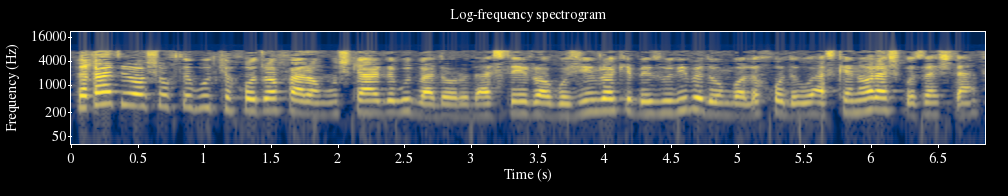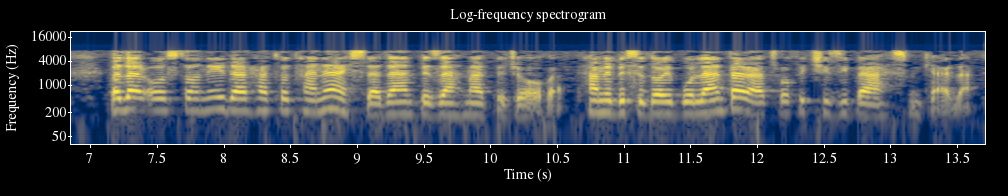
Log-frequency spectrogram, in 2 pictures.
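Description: A woman's voice: mid-range voice, darkish tone. Woman narrating an audiobook, muffled sound.

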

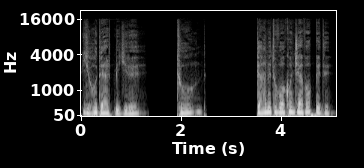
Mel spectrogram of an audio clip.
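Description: A man voicing a bossy, excitable middle-aged farm wife who acts as a midwife, speaking loudly, commanding and coaxing. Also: on the high side, dry recording, studio quality, voice pushed up, natural voice.

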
